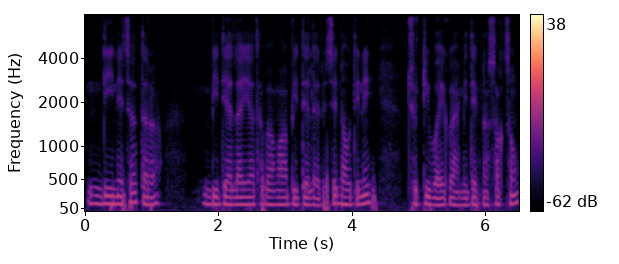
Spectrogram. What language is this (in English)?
Nepali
